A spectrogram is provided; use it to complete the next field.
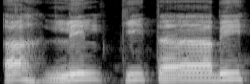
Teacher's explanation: تا کے اوپر کڑا زبر ہے، ایک الف کے لمٹ میں کھینچنا ہے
